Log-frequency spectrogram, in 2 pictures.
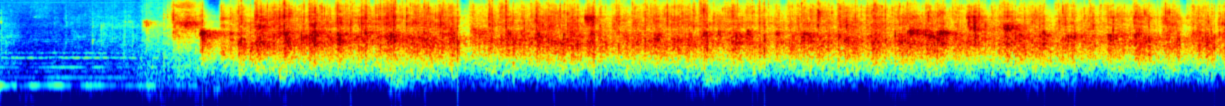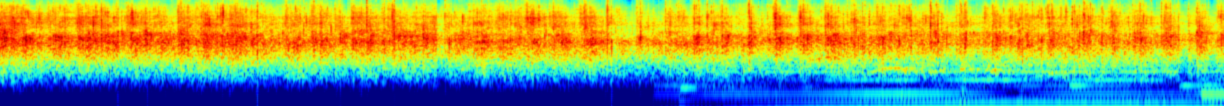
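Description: Audience applauding, starting suddenly about two seconds in and holding steady. Near the end, sustained music notes come in underneath the clapping.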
